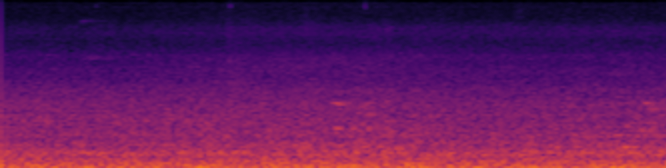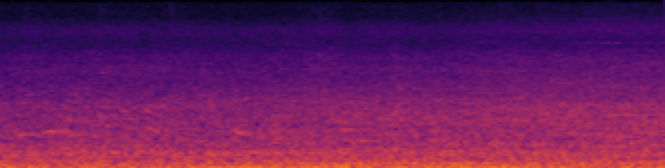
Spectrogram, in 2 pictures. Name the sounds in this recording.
person or small group talking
